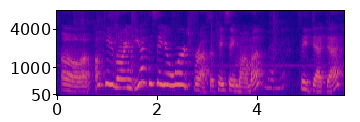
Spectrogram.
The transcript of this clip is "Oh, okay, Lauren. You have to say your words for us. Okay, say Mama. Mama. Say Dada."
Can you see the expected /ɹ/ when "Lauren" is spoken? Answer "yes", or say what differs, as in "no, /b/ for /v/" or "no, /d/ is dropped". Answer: yes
